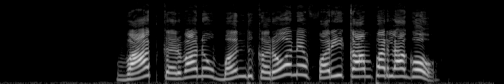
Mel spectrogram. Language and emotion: Gujarati, angry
